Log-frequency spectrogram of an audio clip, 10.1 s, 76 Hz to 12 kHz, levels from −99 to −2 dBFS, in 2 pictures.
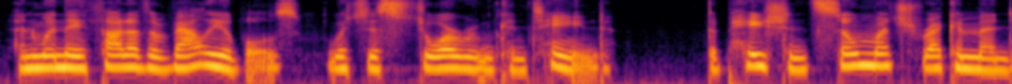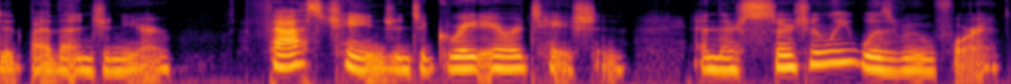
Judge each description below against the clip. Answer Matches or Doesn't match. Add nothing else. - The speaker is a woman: Matches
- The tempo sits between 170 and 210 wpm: Matches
